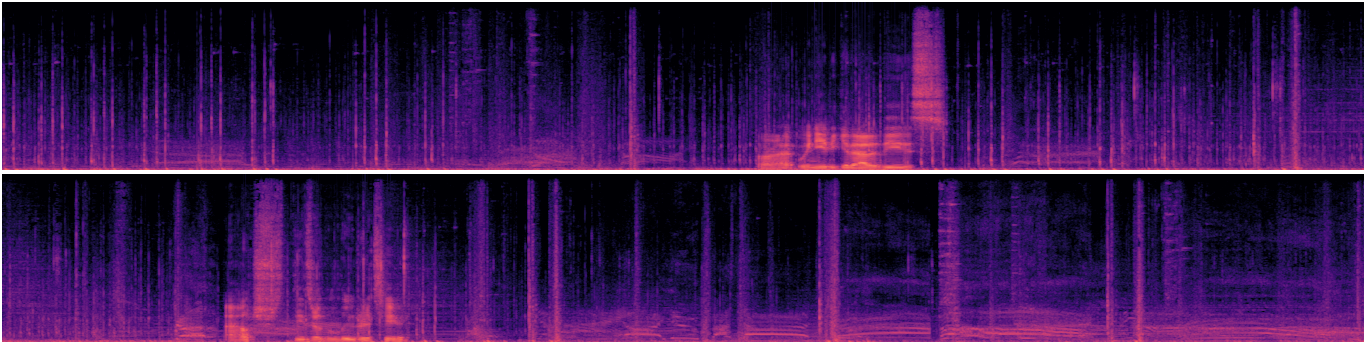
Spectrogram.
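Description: A horse's hooves thud in a steady gallop.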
